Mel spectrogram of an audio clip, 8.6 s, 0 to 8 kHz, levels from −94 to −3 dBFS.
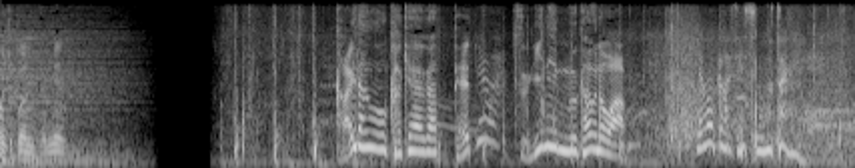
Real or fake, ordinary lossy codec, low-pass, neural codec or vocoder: real; none; 7.2 kHz; none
